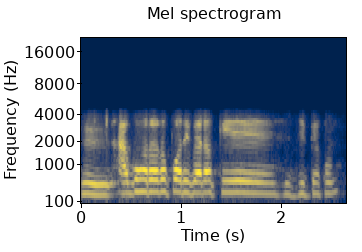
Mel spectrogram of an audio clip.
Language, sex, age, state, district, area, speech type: Odia, female, 60+, Odisha, Jharsuguda, rural, conversation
